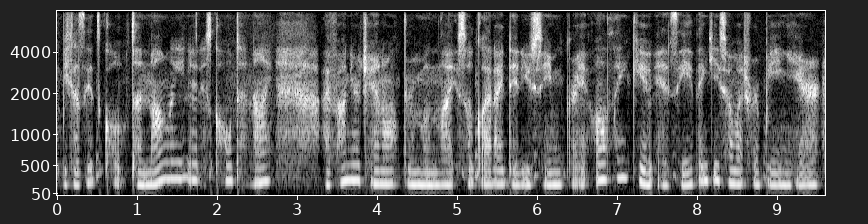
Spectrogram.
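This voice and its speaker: Greeting her chat viewers softly, a woman runs a whispered ASMR stream from home, sliding from whisper to soft-spoken voice and back. The phone recording her is set some distance away, and her mid-range voice is gravelly with a breathy edge.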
